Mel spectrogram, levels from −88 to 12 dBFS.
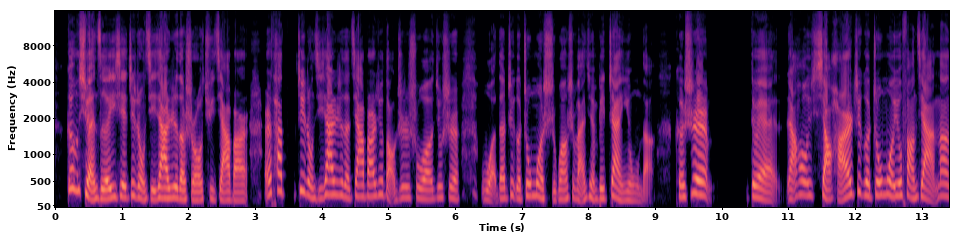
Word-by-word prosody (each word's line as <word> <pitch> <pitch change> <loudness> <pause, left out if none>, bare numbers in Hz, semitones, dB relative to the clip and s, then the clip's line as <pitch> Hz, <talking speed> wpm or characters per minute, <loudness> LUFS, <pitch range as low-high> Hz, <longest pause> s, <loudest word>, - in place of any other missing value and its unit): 更 365 -2 +1
选 245 - +5
择 175 -1 +4
一 190 - +2
些 210 -1 +2
这 235 +4 -4
种 195 -6 0
节 170 -1 -2
假 190 0 +6
日 195 +1 +2
的 170 -2 +4
时 160 - -4
候 155 +1 +1
去 175 +1 -10
加 155 0 +2
班 150 -1 +1
儿， 150 0 -1 0.2
而 255 - +1
他 315 +3 +2 0.2
这 325 -1 0
种 235 -7 -1
节 180 0 -9
假 250 +2 +4
日 245 -1 -3
的 200 - -2
加 215 +3 +1
班 215 0 +1
儿 225 - -3
就 255 - -4
导 - - -2
致 195 +3 -6
说， 175 -3 -2
就 200 +3 -8
是 190 -4 -4 0.3
我 165 -1 -3
的 185 0 -1
这 240 +6 -8
个 180 - -2
周 230 +6 -1
末 225 -4 0
时 155 -3 -5
光 170 +1 -1
是 205 - -9
完 165 -2 -2
全 185 -6 -5
被 180 +1 -1
占 165 -3 +1
用 145 -3 -8
的。 - - -8 0.3
可 210 - -2
是， 250 +2 +4 0.6
对， 180 -9 0
然 - - -1
后 245 -2 -2
小 170 -7 +3
孩 170 +8 +4
这 300 +3 -5
个 240 -2 +1
周 240 +1 +1
末 250 -2 0
又 235 - +1
放 195 -5 -1
假， - - +1
那 225 0 -1
195 Hz, 285 characters per minute, -20 LUFS, 170-235 Hz, 0.6 s, 假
